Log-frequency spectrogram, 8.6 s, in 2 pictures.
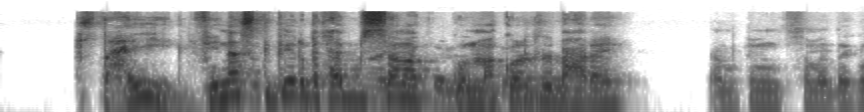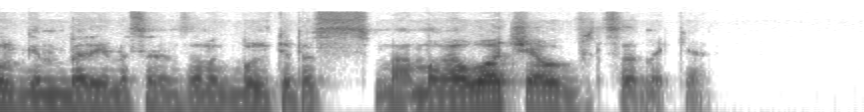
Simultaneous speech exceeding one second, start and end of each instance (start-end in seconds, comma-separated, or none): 0.5-2.9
